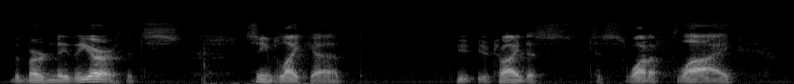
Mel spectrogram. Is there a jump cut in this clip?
no; 0 cuts

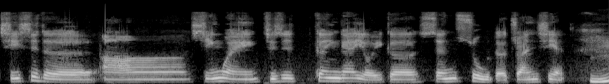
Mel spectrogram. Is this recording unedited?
no; 1 cut; at 2.6 s

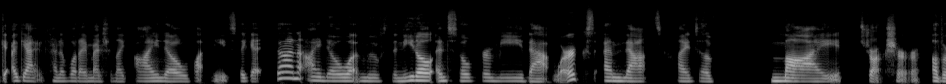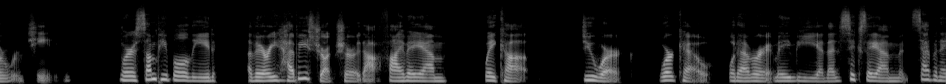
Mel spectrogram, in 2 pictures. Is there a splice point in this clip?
no; 0 cuts

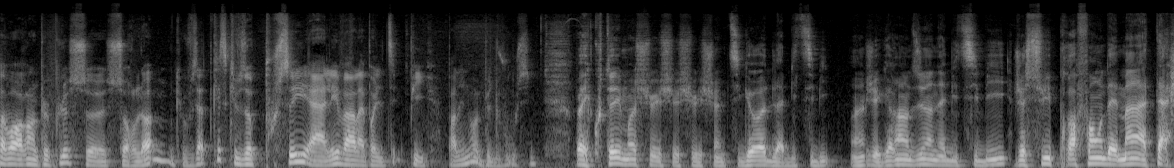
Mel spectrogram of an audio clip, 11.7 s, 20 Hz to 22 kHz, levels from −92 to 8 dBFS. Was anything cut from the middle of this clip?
yes; 2 cuts; at 8.7 s, 10.1 s

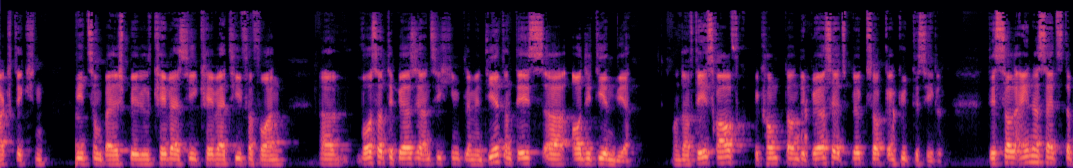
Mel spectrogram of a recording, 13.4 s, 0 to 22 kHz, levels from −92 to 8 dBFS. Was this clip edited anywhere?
yes; 1 cut; at 0.9 s

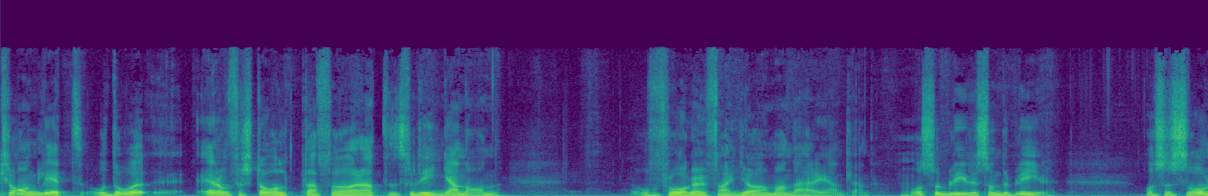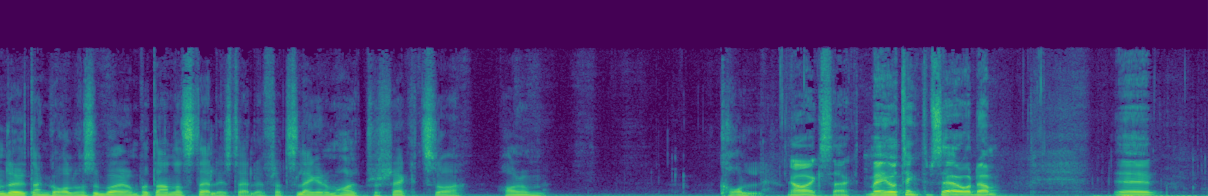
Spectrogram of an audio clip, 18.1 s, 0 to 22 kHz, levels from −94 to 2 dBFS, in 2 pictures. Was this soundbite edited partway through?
yes; 1 cut; at 15.5 s

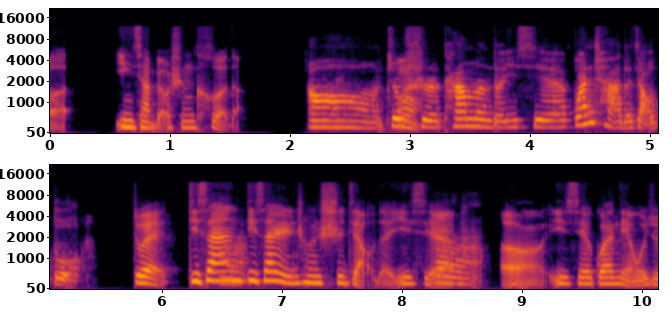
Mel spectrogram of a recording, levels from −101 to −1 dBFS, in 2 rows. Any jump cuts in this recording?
no; 0 cuts

